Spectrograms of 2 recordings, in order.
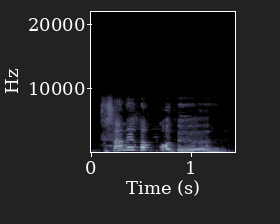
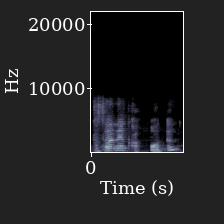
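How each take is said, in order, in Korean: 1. 차분하고 중립적인 설명처럼 들려요. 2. 반박하는 것처럼 들리고, 살짝 짜증이 난 것 같아요. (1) "이유를 설명하는 해야 될 때" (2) "이렇게 반박하는 경우죠"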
